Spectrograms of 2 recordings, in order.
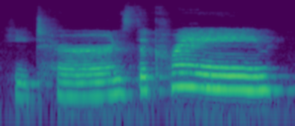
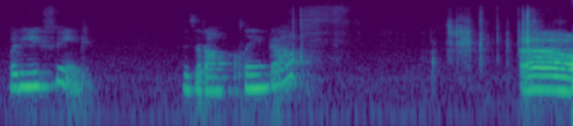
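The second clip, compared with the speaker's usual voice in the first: usual speaking voice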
